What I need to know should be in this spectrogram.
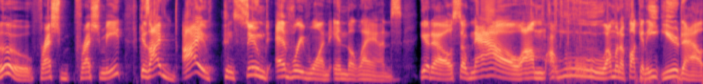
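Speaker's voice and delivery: feral vampire monster voice, "now" drawn out. Describing a feral, starving Strahd hunting for prey: voicing Strahd as a feral Nosferatu. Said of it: "He's like".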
